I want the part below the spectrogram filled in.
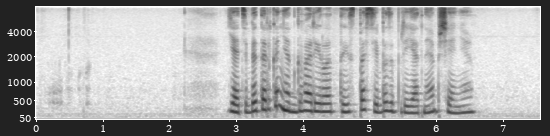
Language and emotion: Russian, positive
